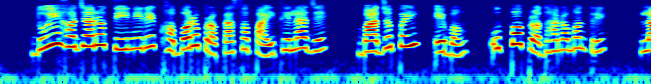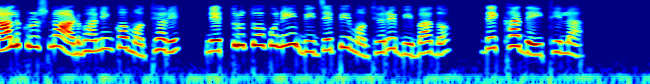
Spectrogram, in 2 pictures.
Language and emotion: Odia, neutral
